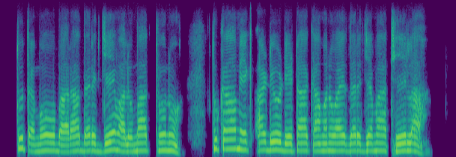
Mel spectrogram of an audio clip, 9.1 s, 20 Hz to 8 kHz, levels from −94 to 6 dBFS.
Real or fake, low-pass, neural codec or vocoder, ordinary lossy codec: real; 7.2 kHz; none; Opus, 32 kbps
